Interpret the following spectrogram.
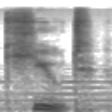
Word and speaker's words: Qt: But if you know C++ and the widget toolkit Qt, or I think you're supposed to pronounce it cute, we could definitely use more help, so come on down to the forums and introduce yourself.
